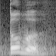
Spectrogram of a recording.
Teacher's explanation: با کی آواز لوٹتی ہوئی محسوس ہو رہی ہے یہ ہے قلقلہ، یہاں قلقلہ خوب ظاہر کرنا ہے، ٹھیک ہے۔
